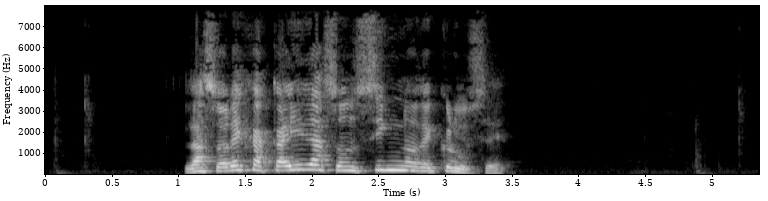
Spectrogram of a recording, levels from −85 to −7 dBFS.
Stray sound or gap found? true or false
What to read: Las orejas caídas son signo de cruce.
false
